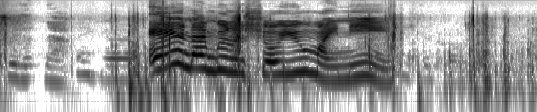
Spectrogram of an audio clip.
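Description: A young boy talks close by, loudly and with animation.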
